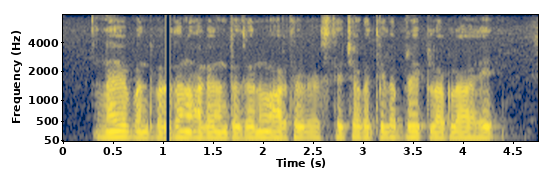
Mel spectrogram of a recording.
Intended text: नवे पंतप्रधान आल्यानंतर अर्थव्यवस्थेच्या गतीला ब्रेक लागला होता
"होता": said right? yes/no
no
